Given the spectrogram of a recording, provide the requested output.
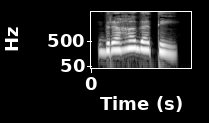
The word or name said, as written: ಗೃಹಖಾತೆ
